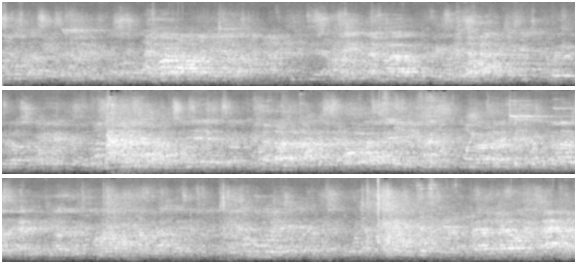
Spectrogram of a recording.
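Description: A squash ball smacks sharply against the walls, echoing in a large hall.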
